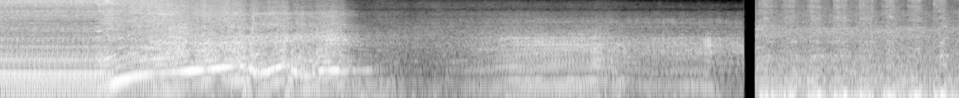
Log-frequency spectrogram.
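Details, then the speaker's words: Drag car on a private test at Darlington Dragway, hard pass through first to third gear: the engine climbs hard, then stutters in quick even bursts as it bangs the rev limiter, which cuts everything; planned fix is to lower the shift RPMs. "so that's where all that pop and the Banger was that she was smacking the limiter and it was cutting everything makes sense"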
